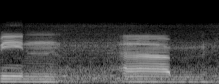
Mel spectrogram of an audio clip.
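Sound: car interior driving noise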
